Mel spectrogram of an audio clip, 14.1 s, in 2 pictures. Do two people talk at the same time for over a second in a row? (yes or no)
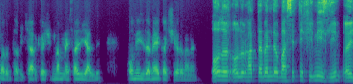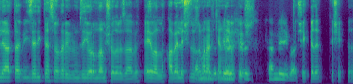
yes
